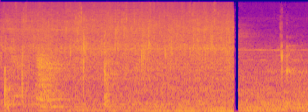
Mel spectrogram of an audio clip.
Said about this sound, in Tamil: நம்ம அரைச்சி வச்சோம்ல மசாலா, அதை மசாலா பொரிக்கணும்.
